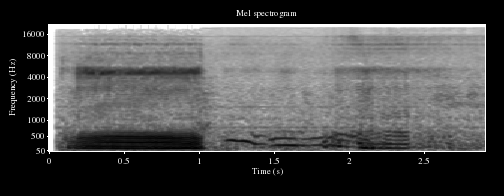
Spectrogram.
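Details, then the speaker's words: Sleeping French bulldog puppy snoring with his eyes open: a loud, buzzing snore lasting about a second, then softer whining, nasal breathing noises. "His eyes are open and he's still snoring."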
